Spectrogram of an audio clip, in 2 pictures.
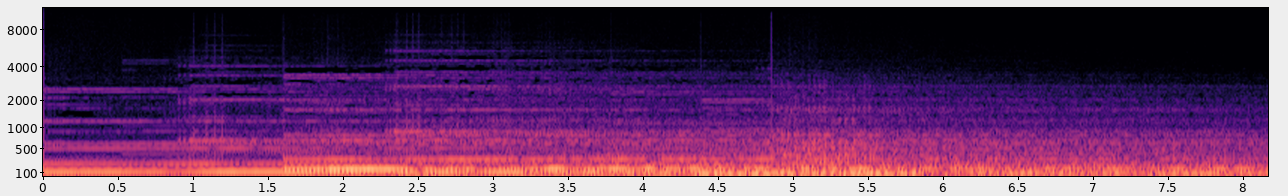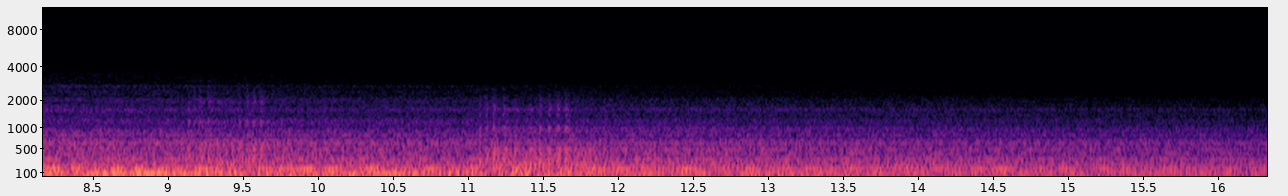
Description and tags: Melancholy Guitar
Stretched guitar sample to make a somewhat loopable sample.
guitar, interlude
